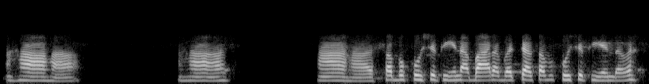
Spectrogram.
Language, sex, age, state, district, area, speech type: Sindhi, female, 30-45, Rajasthan, Ajmer, rural, conversation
